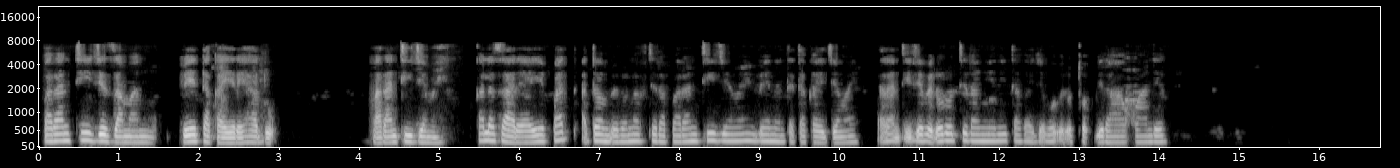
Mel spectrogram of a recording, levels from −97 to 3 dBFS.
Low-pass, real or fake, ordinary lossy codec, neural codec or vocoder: 7.2 kHz; real; AAC, 32 kbps; none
